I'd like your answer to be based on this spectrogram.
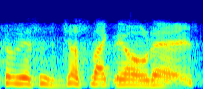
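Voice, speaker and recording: An actor playing a genial, loyal, easily flustered gentleman sidekick with a husky voice and chummy, hesitant manner, in old radio drama style. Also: high-pitched, expressive, moderate pace. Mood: wistful, fond. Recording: tinny, phone-like old radio sound.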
